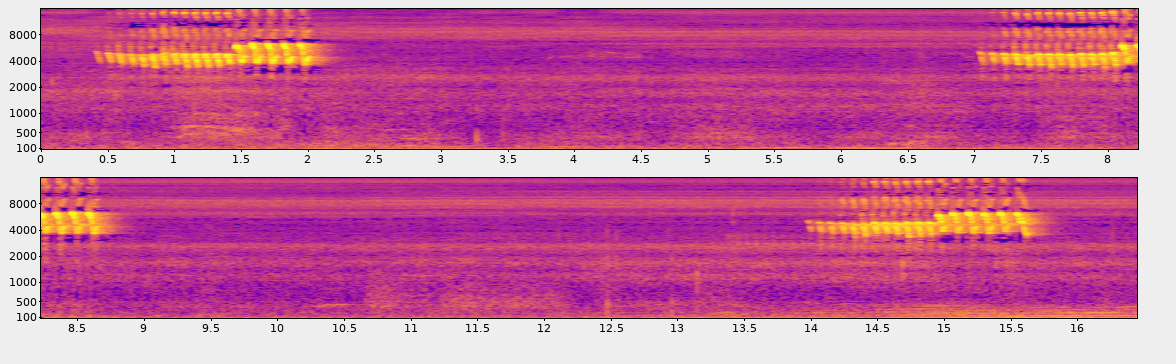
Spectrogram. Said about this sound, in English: Today, we are going to review another tiny little brown bird called Lucy's Warbler. All right, let's hear it.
